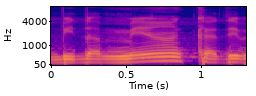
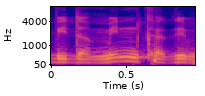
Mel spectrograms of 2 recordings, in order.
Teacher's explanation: اظہار نہیں ہوگا، اخفا کا غنہ ہوگا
